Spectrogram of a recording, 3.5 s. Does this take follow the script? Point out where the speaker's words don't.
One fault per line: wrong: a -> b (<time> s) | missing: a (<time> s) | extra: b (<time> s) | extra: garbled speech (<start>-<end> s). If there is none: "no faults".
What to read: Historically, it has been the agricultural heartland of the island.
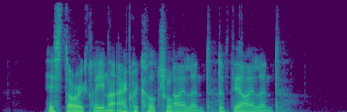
missing: it has been (1.0 s)
wrong: heartland -> island (1.7 s)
